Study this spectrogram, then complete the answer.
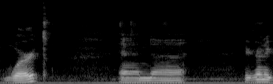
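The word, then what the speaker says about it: wort: Um, you're going to make some W, spelled W O R T, but pronounced Wart.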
